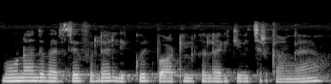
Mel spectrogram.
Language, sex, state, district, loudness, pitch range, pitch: Tamil, female, Tamil Nadu, Nilgiris, -17 LUFS, 140-155 Hz, 150 Hz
